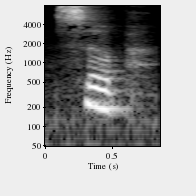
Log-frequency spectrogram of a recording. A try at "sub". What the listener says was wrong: You're saying sup. Which is to drink. Sub.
